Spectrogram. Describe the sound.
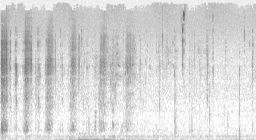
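Crunching and chewing on a chip with Trader Joe's salsa: faint, irregular crisp crackles and bites spread over a few seconds, with no voices.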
